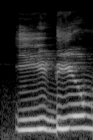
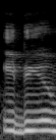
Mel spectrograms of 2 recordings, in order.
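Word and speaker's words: idiom: वाला अच्छा एक चीज इडियम ना बोलिएगा इडियम होता है। द प्रोनाउंसिएशन इज छोटी इ जैसे इडली बोलते हो इडली तो नहीं बोलते राइट इडली वैसे ही इडियम इडियम आपको बोलना है।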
